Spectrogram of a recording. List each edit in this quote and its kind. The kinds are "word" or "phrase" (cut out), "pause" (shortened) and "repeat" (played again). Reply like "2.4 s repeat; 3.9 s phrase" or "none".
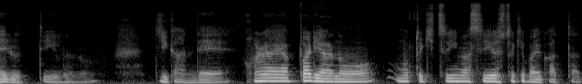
2.4 s pause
